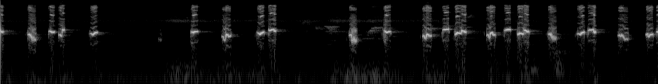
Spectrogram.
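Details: Yellow-vented bulbul singing energetically with long rapid runs, played as a lure to make other bulbuls sing: short bright chirped notes in loose bursts of two to four, some sliding down, with brief pauses between groups.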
